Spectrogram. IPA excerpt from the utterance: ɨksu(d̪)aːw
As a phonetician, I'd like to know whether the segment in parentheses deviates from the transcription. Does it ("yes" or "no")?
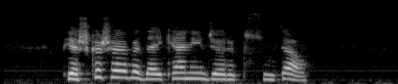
yes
